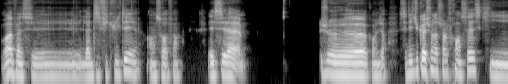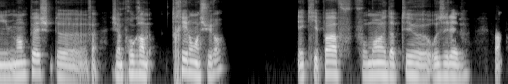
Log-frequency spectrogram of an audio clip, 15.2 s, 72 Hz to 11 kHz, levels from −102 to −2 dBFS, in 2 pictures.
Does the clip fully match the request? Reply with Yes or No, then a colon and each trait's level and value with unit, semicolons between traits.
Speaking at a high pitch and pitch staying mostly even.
No: low, 130 Hz; narrow, 2.2 semitones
